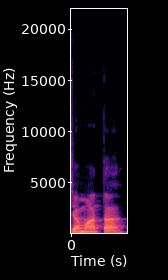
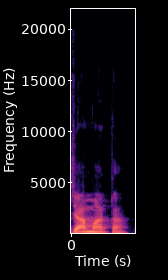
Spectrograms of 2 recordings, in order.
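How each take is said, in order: First: The first vowel is short. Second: The first vowel is long. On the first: The speaker calls it wrong. "एक होता है जमाता" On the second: The speaker calls it right. "एक्चुअल में शुद्ध रूप"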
